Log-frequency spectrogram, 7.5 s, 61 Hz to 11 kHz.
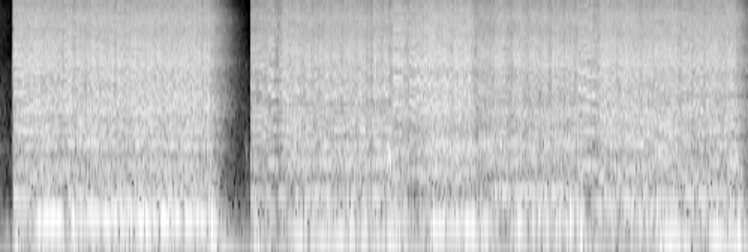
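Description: A "broken radio" synth patch in Annaliis 1.3.0 gives a loud, dense crackling buzz with wavering tones, cutting out abruptly for a split second before resuming just as harsh and continuous.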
